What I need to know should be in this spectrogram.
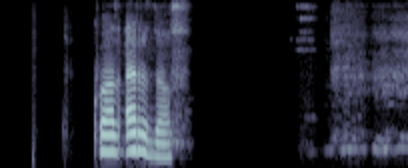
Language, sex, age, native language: Icelandic, female, 7, Icelandic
